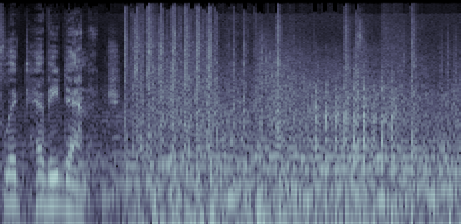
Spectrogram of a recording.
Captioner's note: gunfire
